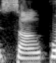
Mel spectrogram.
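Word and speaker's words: Tsangpo: टी यहाँ पर silent है, सांगपो रिवर कहा जाता है।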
